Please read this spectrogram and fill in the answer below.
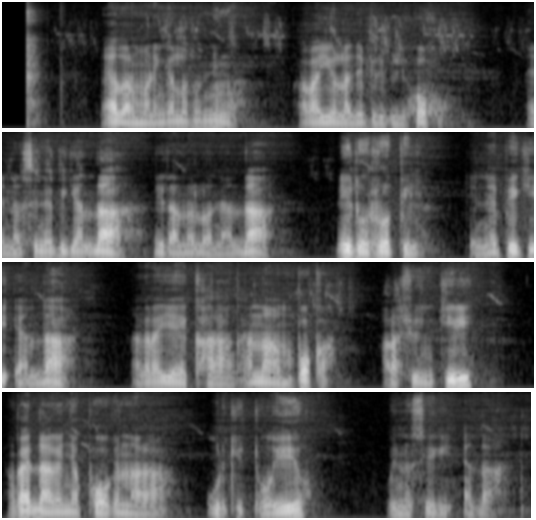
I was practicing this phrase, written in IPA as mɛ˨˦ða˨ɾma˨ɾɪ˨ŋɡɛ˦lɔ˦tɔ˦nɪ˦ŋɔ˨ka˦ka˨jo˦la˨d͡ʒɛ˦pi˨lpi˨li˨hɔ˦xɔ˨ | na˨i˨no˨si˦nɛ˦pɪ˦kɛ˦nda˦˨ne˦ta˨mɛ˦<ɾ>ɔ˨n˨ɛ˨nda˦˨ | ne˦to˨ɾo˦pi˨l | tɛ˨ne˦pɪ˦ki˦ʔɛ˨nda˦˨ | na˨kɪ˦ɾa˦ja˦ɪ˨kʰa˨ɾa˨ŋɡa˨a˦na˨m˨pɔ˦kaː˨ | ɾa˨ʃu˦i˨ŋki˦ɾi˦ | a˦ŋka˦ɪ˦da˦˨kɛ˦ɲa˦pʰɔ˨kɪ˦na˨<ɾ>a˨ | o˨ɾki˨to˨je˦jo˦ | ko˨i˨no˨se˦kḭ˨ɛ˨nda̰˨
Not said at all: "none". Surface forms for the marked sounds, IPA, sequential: l, ɾ

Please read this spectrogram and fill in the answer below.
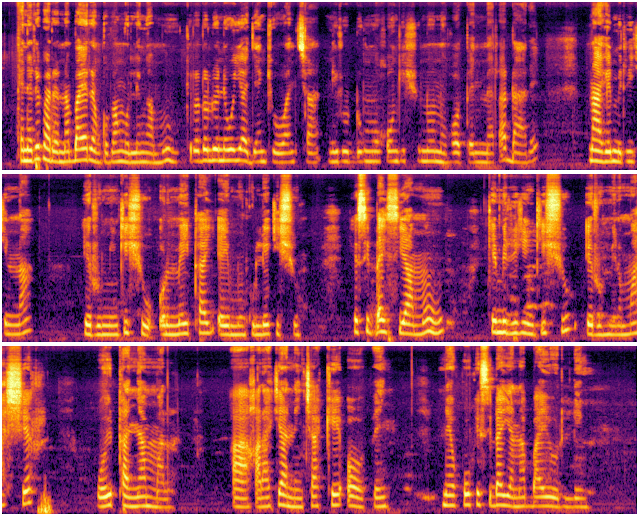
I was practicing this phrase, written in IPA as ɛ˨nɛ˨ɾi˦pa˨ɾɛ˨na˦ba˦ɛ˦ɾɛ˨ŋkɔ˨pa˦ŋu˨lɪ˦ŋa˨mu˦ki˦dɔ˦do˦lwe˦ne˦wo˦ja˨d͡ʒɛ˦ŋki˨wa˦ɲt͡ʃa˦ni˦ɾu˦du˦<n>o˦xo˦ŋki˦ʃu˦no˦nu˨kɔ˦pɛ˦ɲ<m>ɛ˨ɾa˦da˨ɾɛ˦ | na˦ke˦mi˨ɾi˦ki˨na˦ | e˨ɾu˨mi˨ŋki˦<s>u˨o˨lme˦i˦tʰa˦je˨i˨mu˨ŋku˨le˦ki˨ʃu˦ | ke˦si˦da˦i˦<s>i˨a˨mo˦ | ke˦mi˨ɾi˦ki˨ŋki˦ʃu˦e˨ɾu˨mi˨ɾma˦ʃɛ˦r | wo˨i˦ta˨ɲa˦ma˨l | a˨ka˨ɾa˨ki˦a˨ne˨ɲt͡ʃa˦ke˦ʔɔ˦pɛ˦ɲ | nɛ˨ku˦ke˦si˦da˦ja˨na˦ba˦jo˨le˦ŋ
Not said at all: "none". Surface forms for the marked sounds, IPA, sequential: ŋ, m, ʃ, s

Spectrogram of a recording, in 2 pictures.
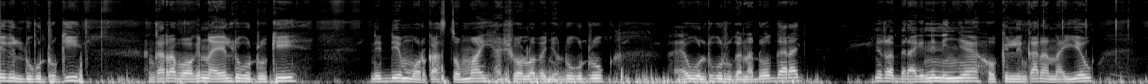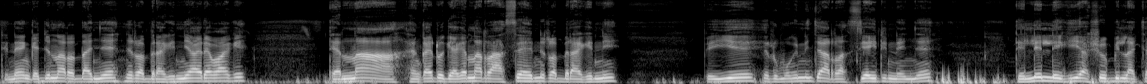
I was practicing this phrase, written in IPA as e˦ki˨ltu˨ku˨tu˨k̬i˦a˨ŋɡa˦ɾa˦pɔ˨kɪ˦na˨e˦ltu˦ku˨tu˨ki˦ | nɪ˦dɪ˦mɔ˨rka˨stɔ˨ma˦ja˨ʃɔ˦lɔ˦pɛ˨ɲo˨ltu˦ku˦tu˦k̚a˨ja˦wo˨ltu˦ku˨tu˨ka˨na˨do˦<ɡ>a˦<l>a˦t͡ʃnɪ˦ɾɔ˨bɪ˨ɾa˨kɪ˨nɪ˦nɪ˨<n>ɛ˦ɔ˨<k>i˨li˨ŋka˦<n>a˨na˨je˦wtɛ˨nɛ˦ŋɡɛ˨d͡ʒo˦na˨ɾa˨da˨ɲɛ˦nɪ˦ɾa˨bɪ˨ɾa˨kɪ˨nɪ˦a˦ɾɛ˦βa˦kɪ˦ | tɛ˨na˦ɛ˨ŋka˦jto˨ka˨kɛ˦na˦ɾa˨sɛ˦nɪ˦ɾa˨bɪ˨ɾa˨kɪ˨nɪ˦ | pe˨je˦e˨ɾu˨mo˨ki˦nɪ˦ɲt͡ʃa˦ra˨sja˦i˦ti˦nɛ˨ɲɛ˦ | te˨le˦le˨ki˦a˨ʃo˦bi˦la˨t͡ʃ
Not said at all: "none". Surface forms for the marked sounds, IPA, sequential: ɡ, ɾ, ɲ, k, n

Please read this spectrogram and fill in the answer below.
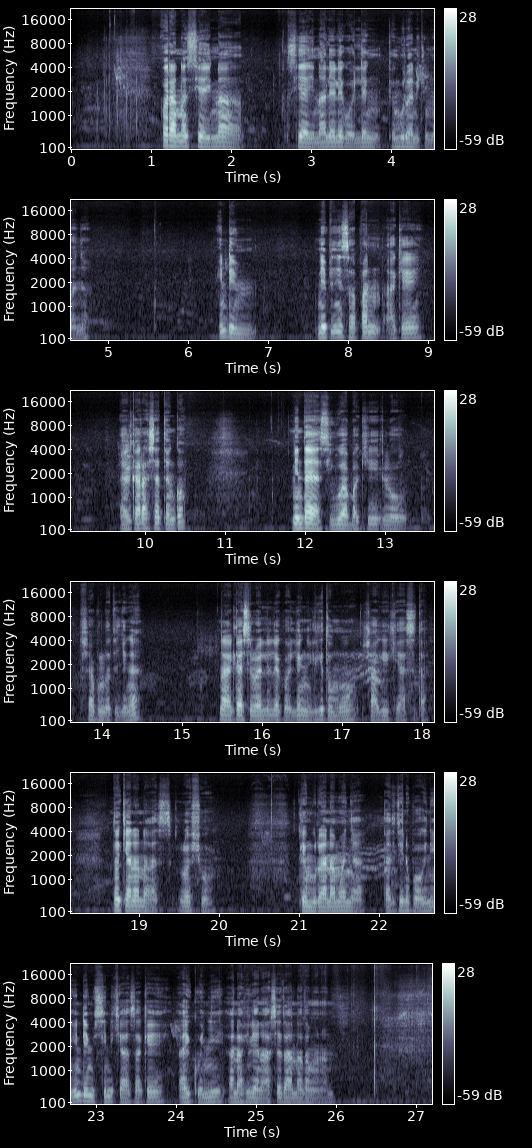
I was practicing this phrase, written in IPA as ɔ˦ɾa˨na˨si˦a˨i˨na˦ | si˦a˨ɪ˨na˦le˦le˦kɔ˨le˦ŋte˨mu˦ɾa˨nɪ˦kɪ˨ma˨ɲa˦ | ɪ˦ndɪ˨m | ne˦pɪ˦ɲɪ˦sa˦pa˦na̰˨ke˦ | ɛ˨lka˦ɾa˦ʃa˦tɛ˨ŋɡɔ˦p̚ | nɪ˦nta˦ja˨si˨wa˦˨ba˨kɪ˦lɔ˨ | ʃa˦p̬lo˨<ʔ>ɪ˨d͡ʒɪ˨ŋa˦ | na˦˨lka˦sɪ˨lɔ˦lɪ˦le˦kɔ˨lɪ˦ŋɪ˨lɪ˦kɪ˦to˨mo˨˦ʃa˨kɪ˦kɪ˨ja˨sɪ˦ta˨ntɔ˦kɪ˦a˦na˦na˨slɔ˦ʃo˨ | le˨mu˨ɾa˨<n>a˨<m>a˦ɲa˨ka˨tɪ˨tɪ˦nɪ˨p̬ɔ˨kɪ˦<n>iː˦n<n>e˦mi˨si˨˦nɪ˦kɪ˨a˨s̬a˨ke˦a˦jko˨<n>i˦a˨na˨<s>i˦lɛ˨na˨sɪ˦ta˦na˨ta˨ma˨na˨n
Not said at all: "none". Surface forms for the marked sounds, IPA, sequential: t, n, m, n, d, ɲ, f

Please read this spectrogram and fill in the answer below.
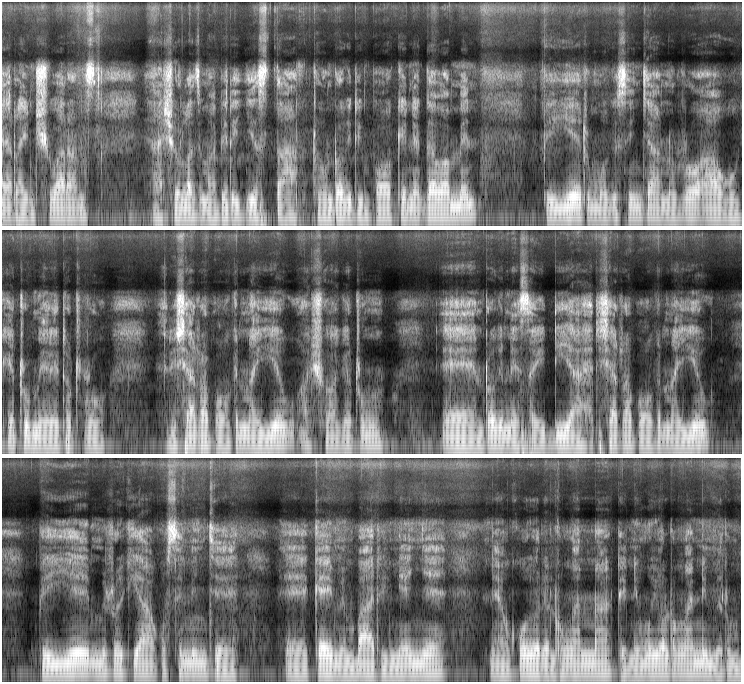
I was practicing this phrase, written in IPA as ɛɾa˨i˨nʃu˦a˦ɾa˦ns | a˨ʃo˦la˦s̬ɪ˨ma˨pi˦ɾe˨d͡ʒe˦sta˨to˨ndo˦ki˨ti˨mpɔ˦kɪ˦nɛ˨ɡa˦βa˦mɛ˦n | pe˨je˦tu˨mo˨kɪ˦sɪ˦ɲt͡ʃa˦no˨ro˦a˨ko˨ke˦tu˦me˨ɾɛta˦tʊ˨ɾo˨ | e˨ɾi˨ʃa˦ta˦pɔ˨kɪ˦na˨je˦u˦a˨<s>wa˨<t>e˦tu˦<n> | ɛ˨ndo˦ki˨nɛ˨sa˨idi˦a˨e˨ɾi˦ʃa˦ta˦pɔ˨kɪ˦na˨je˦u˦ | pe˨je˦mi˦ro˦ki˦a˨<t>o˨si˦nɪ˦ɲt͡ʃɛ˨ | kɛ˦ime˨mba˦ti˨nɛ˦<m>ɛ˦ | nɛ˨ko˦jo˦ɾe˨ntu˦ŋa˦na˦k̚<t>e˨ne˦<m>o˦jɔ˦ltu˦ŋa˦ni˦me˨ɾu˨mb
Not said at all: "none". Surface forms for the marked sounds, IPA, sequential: ʃ, k, m, k, ɲ, t, m

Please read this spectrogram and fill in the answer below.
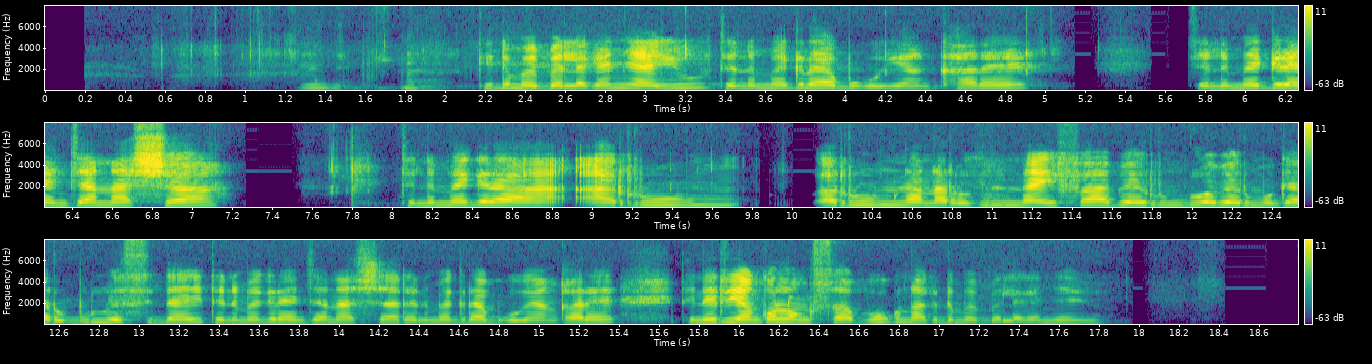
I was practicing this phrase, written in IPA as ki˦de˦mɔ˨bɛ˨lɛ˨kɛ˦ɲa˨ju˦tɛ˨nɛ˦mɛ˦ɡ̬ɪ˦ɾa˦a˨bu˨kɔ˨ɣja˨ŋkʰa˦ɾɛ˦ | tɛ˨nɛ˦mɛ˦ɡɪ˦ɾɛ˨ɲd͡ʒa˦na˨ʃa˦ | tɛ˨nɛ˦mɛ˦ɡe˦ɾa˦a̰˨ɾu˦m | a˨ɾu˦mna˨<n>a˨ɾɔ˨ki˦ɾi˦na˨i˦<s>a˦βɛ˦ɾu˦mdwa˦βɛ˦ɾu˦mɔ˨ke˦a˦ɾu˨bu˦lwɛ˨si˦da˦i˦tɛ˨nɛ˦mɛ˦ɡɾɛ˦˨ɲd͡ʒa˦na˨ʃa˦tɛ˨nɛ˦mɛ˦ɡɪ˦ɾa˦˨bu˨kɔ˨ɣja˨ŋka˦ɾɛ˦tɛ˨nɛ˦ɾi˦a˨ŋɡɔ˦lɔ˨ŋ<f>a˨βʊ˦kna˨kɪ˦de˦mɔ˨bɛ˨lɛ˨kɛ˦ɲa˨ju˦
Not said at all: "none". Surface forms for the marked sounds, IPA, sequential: n, f, s

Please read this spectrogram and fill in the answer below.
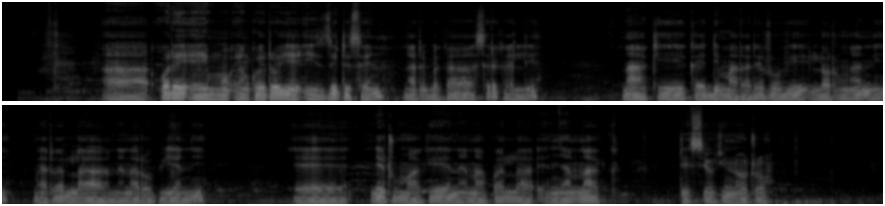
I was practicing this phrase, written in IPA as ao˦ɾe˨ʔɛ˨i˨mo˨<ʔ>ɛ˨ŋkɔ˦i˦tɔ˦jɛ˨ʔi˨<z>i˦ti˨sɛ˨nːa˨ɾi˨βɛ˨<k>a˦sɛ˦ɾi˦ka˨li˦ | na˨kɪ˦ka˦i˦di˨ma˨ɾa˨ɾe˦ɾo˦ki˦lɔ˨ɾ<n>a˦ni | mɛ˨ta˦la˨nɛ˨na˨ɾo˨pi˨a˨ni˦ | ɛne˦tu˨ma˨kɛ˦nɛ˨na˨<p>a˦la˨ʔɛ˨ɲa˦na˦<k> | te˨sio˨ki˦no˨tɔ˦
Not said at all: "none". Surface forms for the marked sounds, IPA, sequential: ʔ, z, k, ŋ, p, k

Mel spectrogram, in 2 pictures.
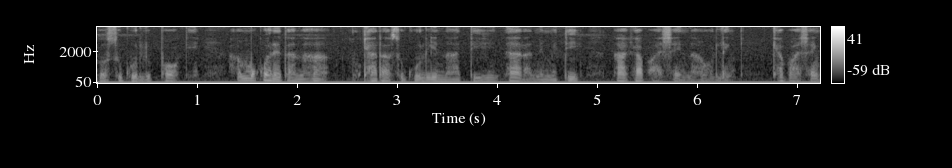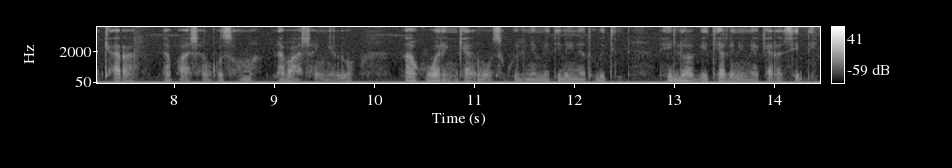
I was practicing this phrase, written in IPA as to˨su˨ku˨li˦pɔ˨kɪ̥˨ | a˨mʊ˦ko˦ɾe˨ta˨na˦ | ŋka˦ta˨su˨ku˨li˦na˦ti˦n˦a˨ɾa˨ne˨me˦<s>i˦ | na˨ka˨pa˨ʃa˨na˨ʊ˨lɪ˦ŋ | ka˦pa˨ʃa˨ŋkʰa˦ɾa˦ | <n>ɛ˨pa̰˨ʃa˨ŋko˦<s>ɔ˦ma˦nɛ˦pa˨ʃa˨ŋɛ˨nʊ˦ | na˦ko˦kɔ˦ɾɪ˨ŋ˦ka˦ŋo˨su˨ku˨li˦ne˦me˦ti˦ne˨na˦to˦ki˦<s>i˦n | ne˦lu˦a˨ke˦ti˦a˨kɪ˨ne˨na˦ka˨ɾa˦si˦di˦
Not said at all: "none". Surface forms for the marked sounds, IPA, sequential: t, n, s, t

